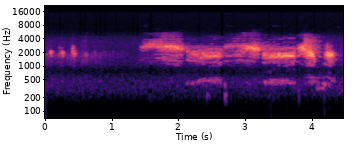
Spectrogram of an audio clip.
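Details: A yellow-bellied glider, recorded by forest ecology staff in New South Wales, gives a loud, harsh, gurgling shriek that rises and falls in rough surges.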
